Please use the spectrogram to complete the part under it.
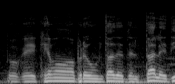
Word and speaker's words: Telltale: Sí, porque al principio lo has dicho bien y ahora has cagado. – Telltale.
